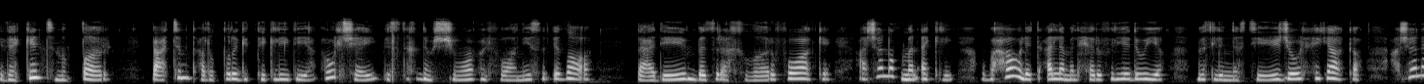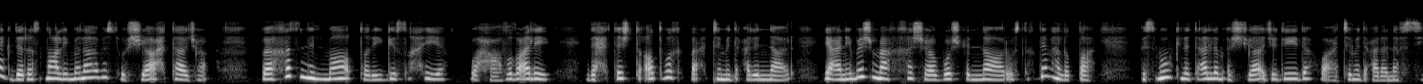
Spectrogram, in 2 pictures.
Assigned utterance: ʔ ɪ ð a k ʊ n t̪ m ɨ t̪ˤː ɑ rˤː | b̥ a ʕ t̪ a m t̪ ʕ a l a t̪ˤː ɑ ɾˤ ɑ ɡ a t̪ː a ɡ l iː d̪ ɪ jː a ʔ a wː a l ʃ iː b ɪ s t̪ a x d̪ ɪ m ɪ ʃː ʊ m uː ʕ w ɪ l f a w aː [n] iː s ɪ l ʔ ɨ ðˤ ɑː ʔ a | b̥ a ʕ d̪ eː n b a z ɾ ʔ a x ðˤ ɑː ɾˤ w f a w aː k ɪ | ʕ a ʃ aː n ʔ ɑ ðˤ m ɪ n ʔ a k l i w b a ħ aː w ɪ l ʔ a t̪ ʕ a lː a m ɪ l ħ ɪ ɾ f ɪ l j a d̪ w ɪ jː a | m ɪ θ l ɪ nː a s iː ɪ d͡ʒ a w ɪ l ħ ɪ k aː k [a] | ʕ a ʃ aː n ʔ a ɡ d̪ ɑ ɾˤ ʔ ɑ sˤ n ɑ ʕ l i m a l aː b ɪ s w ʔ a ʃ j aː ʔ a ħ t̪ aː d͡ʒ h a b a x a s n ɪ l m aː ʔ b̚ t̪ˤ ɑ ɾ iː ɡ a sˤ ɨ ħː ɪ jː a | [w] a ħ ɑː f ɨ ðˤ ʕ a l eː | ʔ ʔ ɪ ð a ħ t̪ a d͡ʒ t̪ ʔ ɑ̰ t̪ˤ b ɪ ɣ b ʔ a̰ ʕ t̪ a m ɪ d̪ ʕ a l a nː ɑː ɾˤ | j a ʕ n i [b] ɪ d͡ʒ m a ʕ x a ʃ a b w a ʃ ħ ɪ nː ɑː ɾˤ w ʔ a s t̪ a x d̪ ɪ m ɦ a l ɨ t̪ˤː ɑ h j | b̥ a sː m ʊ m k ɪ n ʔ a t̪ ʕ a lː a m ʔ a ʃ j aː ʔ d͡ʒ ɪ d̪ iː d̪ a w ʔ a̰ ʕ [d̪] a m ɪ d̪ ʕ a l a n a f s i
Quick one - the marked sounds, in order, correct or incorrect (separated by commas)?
correct, correct, correct, correct, incorrect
